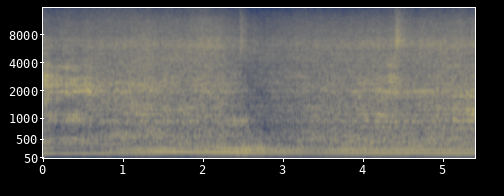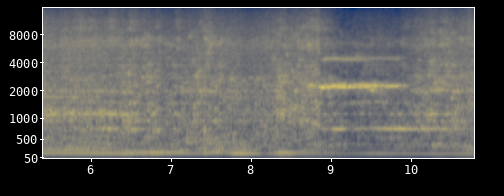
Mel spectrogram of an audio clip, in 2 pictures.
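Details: Exmark Quest zero-turn with a Briggs Intek V-twin after a valve guide repair, run off a jump pack: an even, steady drone with loud muffler noise and no bogging, smoking from one side but with plenty of power; normal running.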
